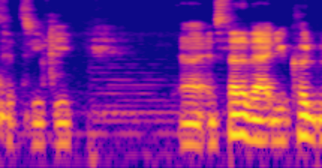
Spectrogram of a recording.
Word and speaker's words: tzatziki: For the chicken gyros, it says instead of Satsuki, Tzatziki, however you pronounce it, I think it's Tzatziki.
